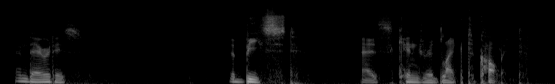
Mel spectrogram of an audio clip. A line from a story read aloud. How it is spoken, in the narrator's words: Sun calmly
